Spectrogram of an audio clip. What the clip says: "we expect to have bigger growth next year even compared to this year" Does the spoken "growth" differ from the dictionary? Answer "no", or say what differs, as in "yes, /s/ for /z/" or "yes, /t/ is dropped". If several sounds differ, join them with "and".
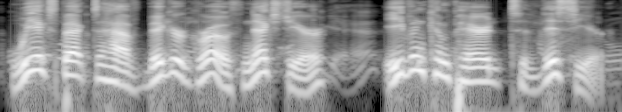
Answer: no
